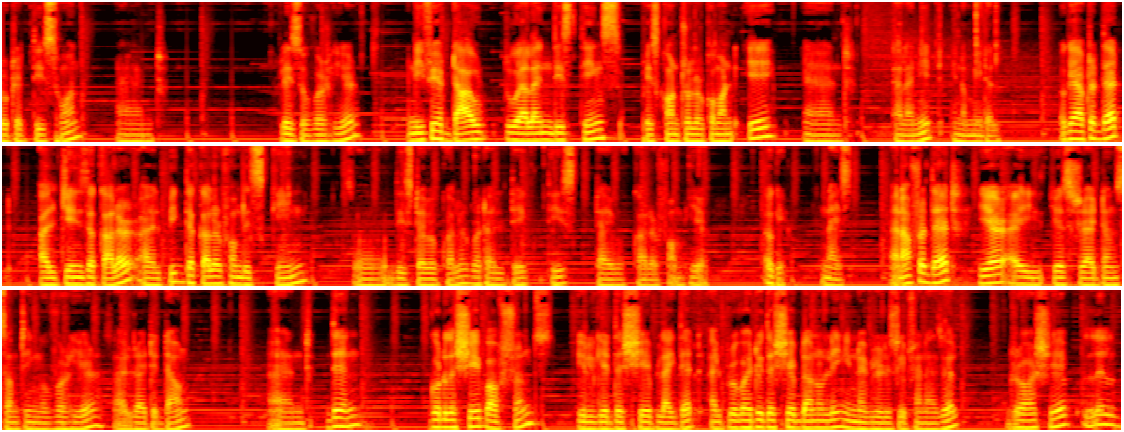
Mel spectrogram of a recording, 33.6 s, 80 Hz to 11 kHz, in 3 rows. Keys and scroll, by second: 6.6 super+a, 9.5 super+d.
